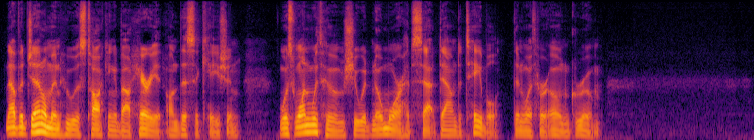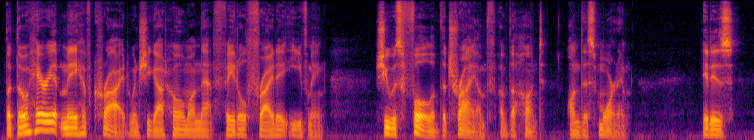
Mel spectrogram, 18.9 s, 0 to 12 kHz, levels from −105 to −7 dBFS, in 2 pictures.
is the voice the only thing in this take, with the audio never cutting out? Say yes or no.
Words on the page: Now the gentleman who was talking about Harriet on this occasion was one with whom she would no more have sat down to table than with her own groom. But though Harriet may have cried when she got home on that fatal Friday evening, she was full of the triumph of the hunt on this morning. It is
yes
